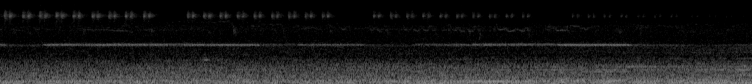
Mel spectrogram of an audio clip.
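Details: Night crickets in an urban park, captured with a Zoom F3 recorder. Shrill pulsed trills come in bursts of one to two seconds, separated by short pauses, over a continuous thin tone and heavy low-pitched traffic hum.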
